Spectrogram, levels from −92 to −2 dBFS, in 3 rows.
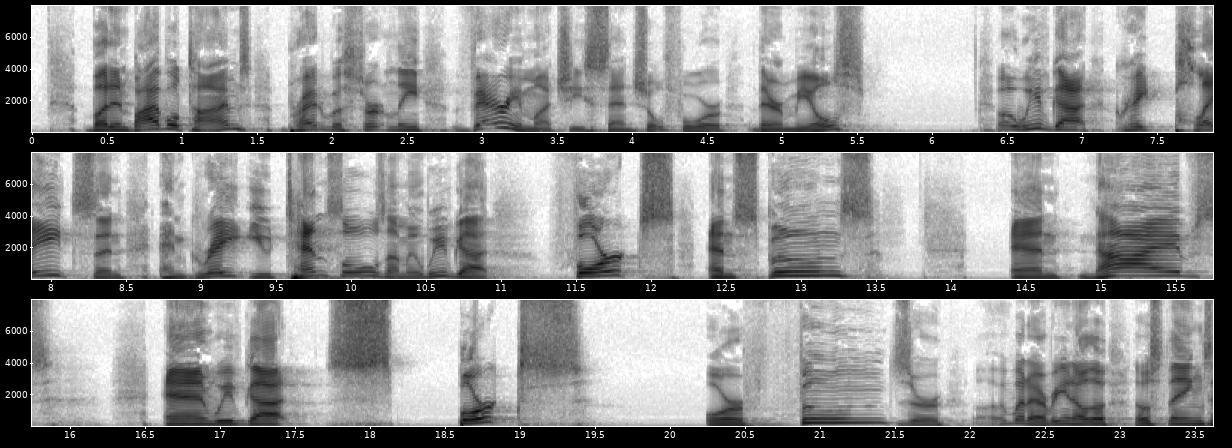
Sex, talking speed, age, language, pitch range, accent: male, 105 wpm, 40-59, English, 135-215 Hz, American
